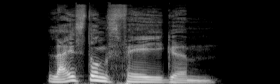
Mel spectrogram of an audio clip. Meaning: strong dative masculine/neuter singular of leistungsfähig
- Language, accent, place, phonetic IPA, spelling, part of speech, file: German, Germany, Berlin, [ˈlaɪ̯stʊŋsˌfɛːɪɡəm], leistungsfähigem, adjective, De-leistungsfähigem.ogg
